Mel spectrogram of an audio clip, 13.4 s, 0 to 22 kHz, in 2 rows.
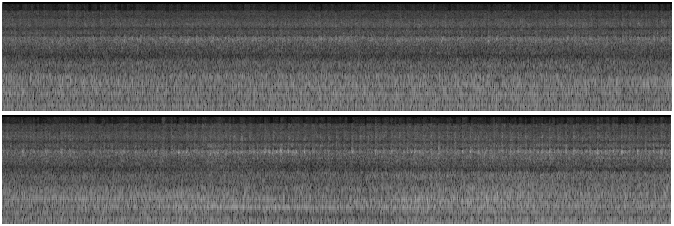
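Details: Case 446 engine after maintenance, started at about 35 degrees outside: settles into an even, steady low rumble with no knocks or misses; healthy idle.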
